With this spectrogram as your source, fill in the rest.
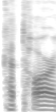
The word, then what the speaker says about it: Qatar: right so you have Qatar here uh cutter they call it but I uh Qatar I think is the proper pronunciation um that might be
